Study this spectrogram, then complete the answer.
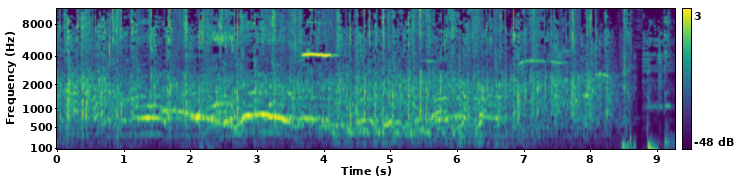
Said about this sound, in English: All right, guys. Big round of applause for our man, Darius Fleming.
